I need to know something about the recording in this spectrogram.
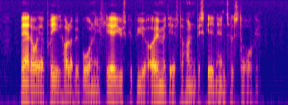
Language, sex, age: Danish, male, 29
